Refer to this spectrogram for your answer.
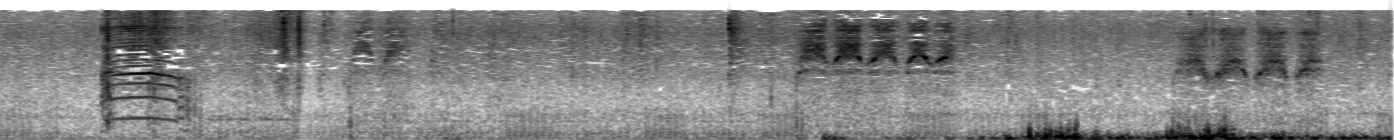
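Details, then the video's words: Domestic cat purring with a steady low rumble that swells louder toward the end, a short rising-falling meow near the start, and a few brief high squeaky sounds partway through. "Cat Purring"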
